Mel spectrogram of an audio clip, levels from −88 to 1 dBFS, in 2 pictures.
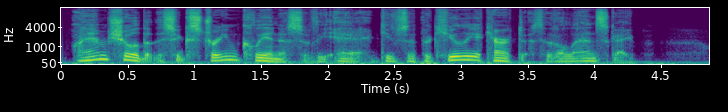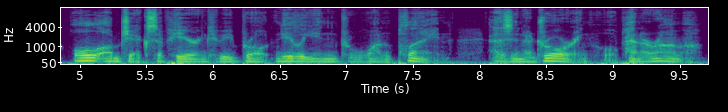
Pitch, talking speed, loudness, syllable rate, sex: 115 Hz, 205 wpm, -18 LUFS, 6.4 syllables/s, male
